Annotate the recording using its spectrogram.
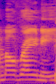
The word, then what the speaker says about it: Mulroney: Yeah, Mulroney, yeah.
